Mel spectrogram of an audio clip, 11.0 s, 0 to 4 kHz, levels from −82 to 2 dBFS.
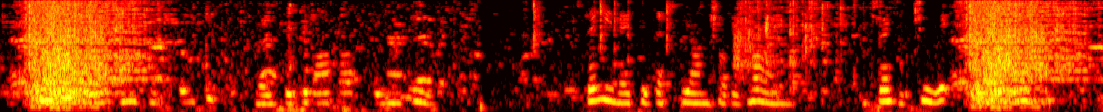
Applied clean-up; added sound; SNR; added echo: classical method Wiener filter.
